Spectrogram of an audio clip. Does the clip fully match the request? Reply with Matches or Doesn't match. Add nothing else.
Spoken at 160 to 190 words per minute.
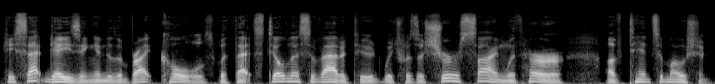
Matches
